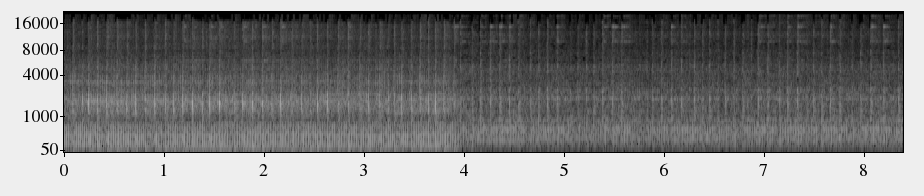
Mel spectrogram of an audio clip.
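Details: Craftsman two-stroke string trimmer, previously stalling at idle, after the L screw was turned a quarter turn counterclockwise to richen idle fuel: crisp steady buzz settling to a soft even idle without stalling. It now starts and runs fine; the head kept spinning at idle for a while.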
